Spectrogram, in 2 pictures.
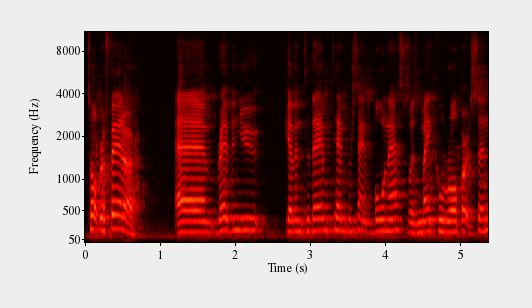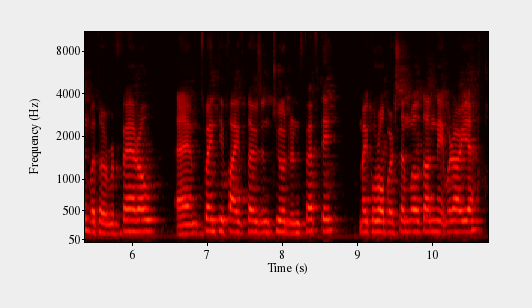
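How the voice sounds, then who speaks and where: A man's voice: high voice, flat delivery, brisk, hardly any pauses. A man leading a company staff meeting, blunt and motivational, swearing casually as he talks. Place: office meeting room, indoors. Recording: roomy echo with faint background noise.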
